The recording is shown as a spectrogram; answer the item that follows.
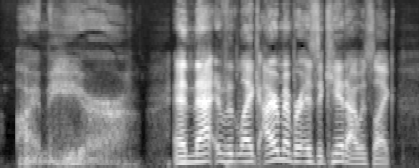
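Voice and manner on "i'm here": hushed, breathy whisper with an echo. Retelling a movie scene where a woman calls out, echoing Freddy voice. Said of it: "like an echoing voice go".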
